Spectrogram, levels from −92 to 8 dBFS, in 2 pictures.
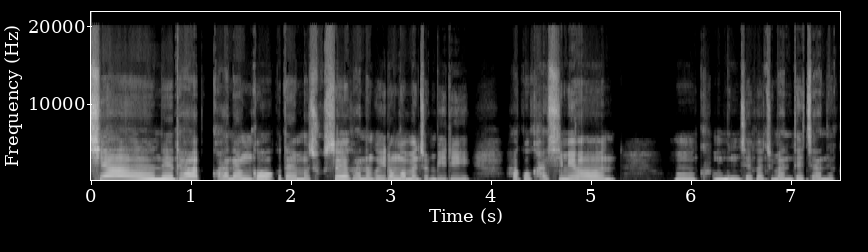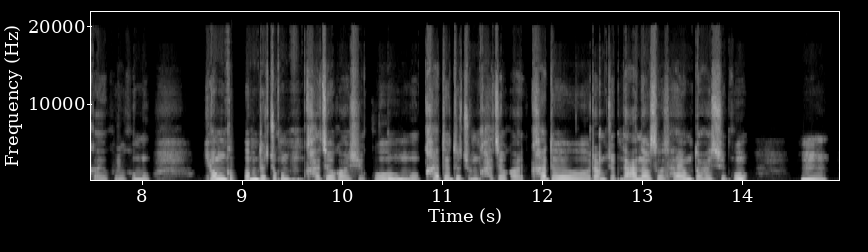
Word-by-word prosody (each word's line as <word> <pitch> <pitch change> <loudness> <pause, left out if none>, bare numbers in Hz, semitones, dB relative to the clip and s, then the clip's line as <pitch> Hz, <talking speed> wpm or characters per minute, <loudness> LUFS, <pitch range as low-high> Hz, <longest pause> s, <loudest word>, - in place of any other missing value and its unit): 치안에 340 -7 +6
다 195 -4 +3
관한 195 +2 -1
거, 285 +7 +2
그다음에 - - -4
뭐 - - -4
숙소에 330 -3 +3
관한 170 - -4
거 - - -6
이런 200 +2 0
것만 200 -3 +1
좀 - - -2
미리 175 +2 -6 0.3
하고 300 -6 -6
가시면 195 -1 +1 0.6
어 215 -1 -3
큰 330 -2 -4
문제가 220 0 -1
좀 210 -4 -5
안 85 - -3
되지 95 - -2
않을까요? 85 +1 -8
그리고 165 -1 -9
뭐 155 0 -3 0.6
현금도 320 -4 +4
쪼끔 205 -3 -1 0.2
가져가시고, 175 - -1
뭐 - - -3
카드도 310 -7 -1
좀 175 -4 -4
가져가 160 -2 -3
카드랑 220 - +1
좀 160 - -6
나눠서 175 +2 +3
사용도 235 -2 0
하시고 220 +7 +1 0.6
음 220 -6 +3
210 Hz, 315 characters per minute, -24 LUFS, 175-285 Hz, 0.6 s, 치안에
